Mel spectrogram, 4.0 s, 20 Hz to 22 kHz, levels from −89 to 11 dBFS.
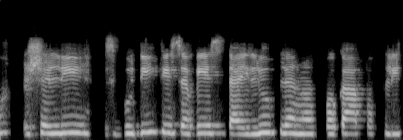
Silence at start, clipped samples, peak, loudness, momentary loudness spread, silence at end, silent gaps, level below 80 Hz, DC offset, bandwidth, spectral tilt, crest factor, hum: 0 s; under 0.1%; -4 dBFS; -17 LUFS; 7 LU; 0.05 s; none; -64 dBFS; under 0.1%; 7.8 kHz; -3.5 dB/octave; 14 dB; none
